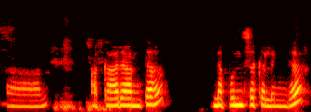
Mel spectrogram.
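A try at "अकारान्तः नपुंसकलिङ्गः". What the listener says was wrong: to say with visarga, you cannot drop the visarga. Akarantaha, you have to say. Akaranta is wrong. Napumsakalingaha, you have to say.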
